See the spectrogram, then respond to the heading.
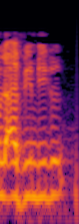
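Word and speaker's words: الأثيم: الیتیم، هی طعام الیتیم میگفت. قال ابن مسعود نمیتونی طعام الاثیم بگی؟ گفت نه من نمیتونم، تلفظش برام سخته.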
